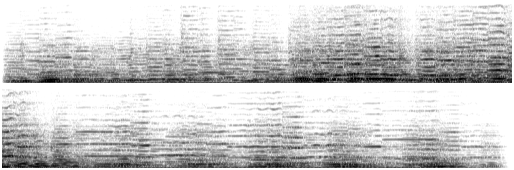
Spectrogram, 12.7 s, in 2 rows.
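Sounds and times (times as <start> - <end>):
quintet playing: 0.4 - 12.2.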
